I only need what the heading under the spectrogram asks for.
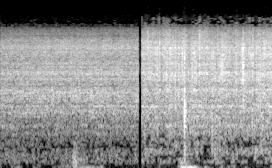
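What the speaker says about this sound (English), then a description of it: "watch our sausage here, and get that cooked through before we move on to the next step" Sausage patties fry in a pan with a steady, dense sizzle and hiss, close and even, with a brief dropout midway and occasional small pops.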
